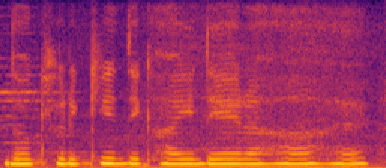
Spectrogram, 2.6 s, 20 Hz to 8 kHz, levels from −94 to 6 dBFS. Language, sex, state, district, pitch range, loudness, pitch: Hindi, female, Jharkhand, Palamu, 245-255 Hz, -13 LUFS, 250 Hz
